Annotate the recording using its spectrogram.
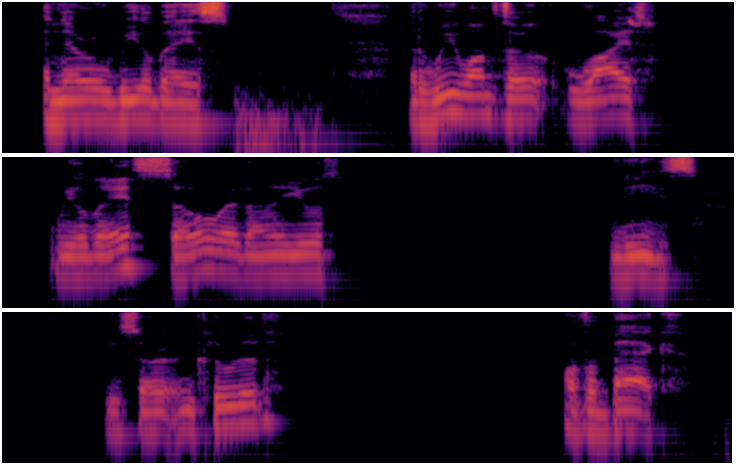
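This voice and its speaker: The voice has a dark, mellow tone and a German accent. It moves at a fairly slow pace with long, frequent pauses and very even loudness. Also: man, medium pitch for a man. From Germany. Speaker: RC car hobby YouTuber. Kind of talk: build tutorial. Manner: casual, hesitant with fillers.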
